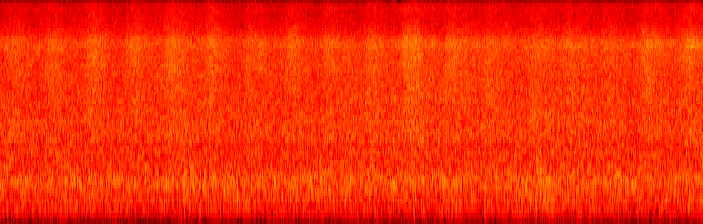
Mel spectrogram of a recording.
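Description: Union Pacific coal train's cars rolling across a steel rail bridge, a steady rolling rumble with faint regular clicking from the wheels.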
